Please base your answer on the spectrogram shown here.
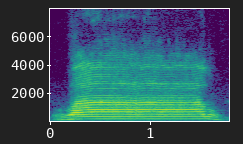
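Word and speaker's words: واو: ওয়াও যখন টান হবে, ওয়াও এই শেষে একেবারে স্টপ হয়ে যাবে। ওয়াও ওয়াও, এই শেষে ও বলে ধরে রাখা যাবে না।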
